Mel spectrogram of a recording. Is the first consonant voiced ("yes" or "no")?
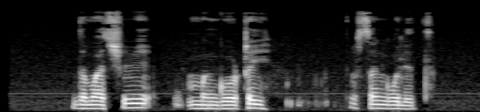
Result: yes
